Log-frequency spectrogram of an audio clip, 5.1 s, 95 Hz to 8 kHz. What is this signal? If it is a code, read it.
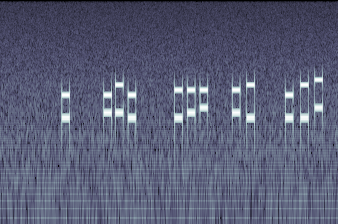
DTMF, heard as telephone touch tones, dialled by hand, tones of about 120 ms. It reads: 4 794 580 86 46D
